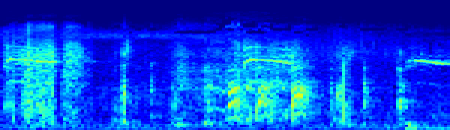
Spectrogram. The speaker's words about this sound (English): Is it loud? Is the bird loud? Hey! It's right there.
